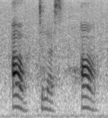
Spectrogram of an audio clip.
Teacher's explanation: vokal yang timbul karena lidah bagian tengah digunakan. Letaknya di tengah, mulut tidak bundar, dan majhur atau jelas. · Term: fathah pendek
